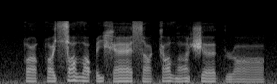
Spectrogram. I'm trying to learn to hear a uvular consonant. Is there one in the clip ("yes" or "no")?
yes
